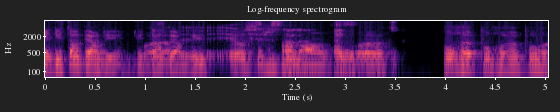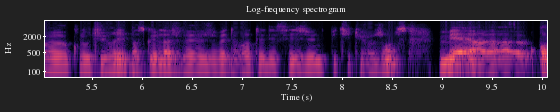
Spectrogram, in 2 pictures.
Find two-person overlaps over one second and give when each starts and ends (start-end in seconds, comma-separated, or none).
1.0-3.4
